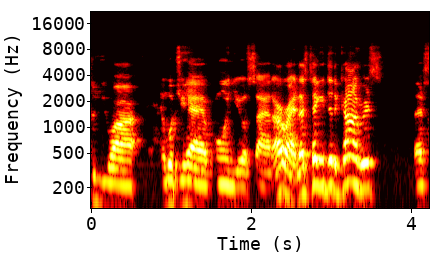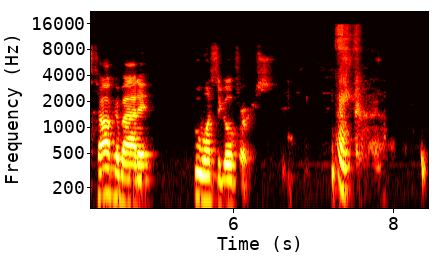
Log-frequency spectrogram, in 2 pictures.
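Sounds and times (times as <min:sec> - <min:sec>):
speech: 0:00.0 - 0:06.5, 0:07.2 - 0:08.4
person sneezing: 0:07.2 - 0:08.4.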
